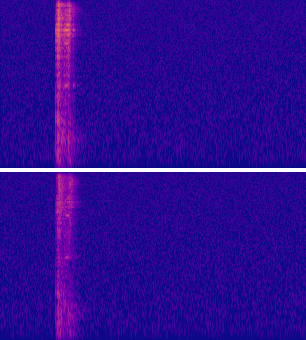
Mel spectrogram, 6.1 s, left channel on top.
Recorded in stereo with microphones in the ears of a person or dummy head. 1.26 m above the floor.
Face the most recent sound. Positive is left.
turn(degrees=45)  # may be behind; listen again after turning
